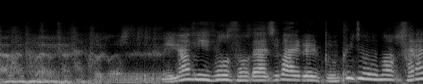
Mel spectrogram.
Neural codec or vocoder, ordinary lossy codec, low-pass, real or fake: codec, 16 kHz, 0.5 kbps, FreqCodec, smaller model; none; none; fake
